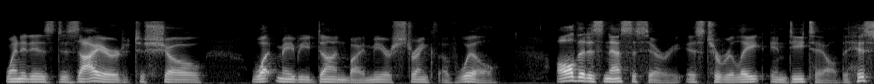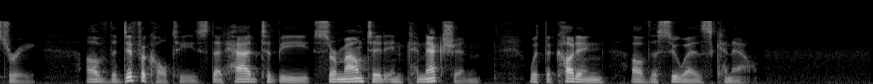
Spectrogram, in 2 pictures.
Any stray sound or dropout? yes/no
no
